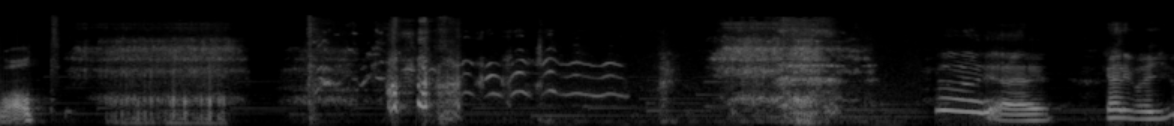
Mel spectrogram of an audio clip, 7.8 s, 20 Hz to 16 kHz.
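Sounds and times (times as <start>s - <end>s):
speech: 0.0s - 1.5s, 6.6s - 7.8s
person snoring theatrically: 0.4s - 2.4s, 4.4s - 5.9s
laughter: 2.0s - 4.6s.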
